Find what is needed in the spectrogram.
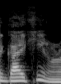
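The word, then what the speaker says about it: Giacchino: Are we saying his name wrong again? – It was Gianchino, right? – Okay.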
